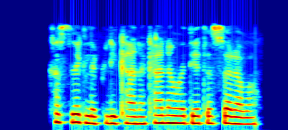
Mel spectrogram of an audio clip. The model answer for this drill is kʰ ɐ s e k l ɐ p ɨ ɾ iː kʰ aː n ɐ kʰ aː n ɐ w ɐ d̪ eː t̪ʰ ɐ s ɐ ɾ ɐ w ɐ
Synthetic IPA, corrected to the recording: kʰ ɐ s e k l ɐ p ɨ l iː kʰ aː n ɐ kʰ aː n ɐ w ɐ d̪ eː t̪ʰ ɐ s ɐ ɾ ɐ w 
